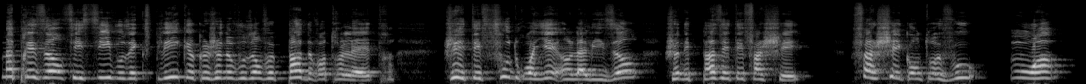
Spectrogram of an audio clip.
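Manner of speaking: high, earnest voice of a wounded lover; high, fervent heroine, ending on an indignant exclamation; impassioned woman in love. A narrator's reading. Voices Corisandre in the story.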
